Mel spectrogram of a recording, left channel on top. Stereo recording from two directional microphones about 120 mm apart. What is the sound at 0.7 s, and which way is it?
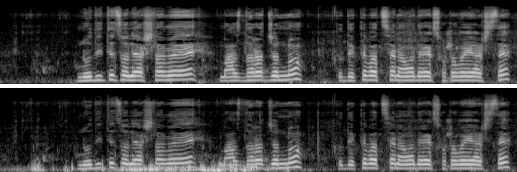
Speech, 15° right (ahead or behind).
